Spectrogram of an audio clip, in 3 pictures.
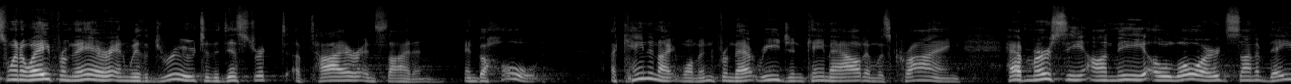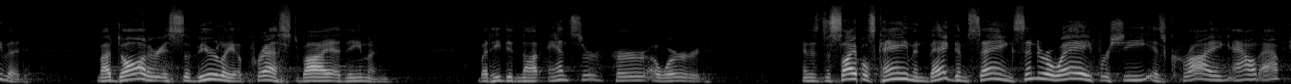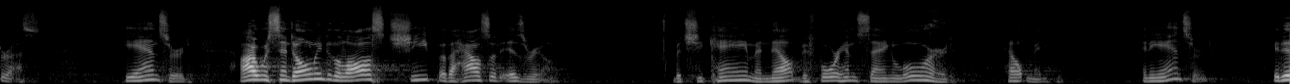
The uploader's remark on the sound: at Redeemer Presbyterian Church in Charleston, SC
